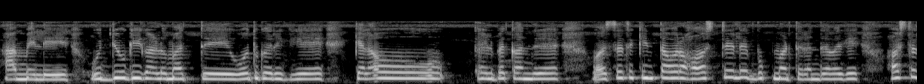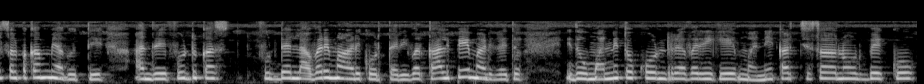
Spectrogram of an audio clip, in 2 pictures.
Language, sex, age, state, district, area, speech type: Kannada, female, 18-30, Karnataka, Udupi, rural, spontaneous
